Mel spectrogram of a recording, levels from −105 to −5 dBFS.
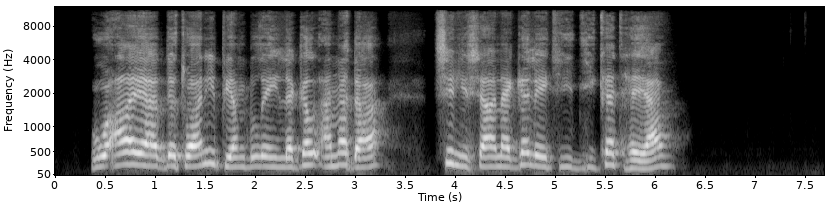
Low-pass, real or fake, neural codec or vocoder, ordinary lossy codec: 10.8 kHz; fake; codec, 24 kHz, 1 kbps, SNAC; MP3, 96 kbps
